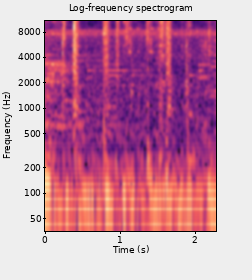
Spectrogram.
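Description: A few faint plastic clicks and rattles of a wiring connector being plugged together in a car's overhead console, over quiet background music.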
